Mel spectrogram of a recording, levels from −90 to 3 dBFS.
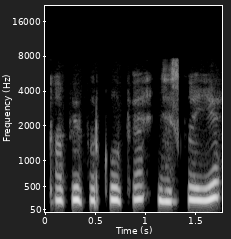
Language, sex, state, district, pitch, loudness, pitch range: Hindi, female, Bihar, Muzaffarpur, 240 Hz, -19 LUFS, 230-250 Hz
